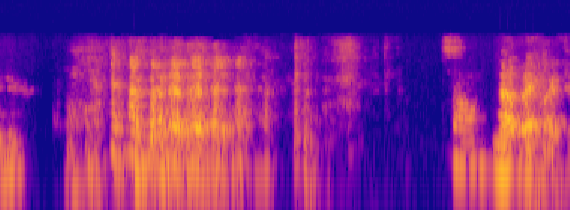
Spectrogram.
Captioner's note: people laugh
